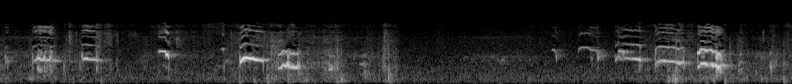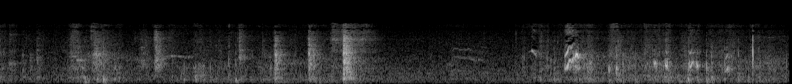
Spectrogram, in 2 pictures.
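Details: A Miniature Pinscher puppy, for sale, whines in brief bursts of thin, wavering, falling whimpers with a few yips, separated by quieter pauses, over light tapping and handling noises.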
